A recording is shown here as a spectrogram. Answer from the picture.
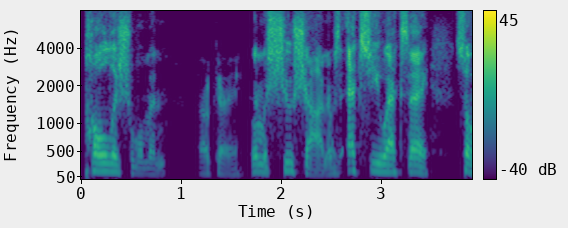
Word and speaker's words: Xuxa: Well, remember Shusha? Do you remember Shusha in the 90s? No. XUXA. It was like this blonde, like Polish woman. Okay. It was Shusha, and it was XUXA.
